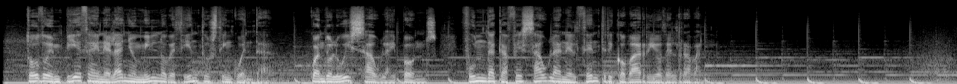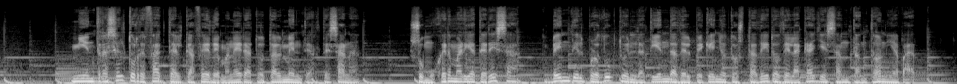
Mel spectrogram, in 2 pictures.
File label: male spanish documentary comercial; ideasonora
